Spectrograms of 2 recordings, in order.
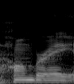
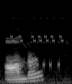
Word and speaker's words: hombre: a chad was that was that a hombre a friend of yours it's pronounced ombre oh omba sorry kinda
